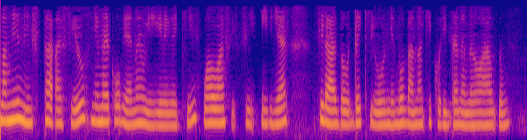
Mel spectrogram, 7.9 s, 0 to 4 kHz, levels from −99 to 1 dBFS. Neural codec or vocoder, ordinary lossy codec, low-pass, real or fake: codec, 16 kHz, 0.5 kbps, FreqCodec, larger model; MP3, 24 kbps; 3.6 kHz; fake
